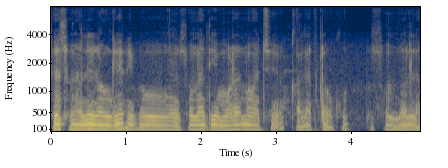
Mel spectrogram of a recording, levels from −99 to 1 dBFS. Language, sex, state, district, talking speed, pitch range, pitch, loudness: Bengali, male, West Bengal, Purulia, 160 wpm, 100-105 Hz, 100 Hz, -26 LUFS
